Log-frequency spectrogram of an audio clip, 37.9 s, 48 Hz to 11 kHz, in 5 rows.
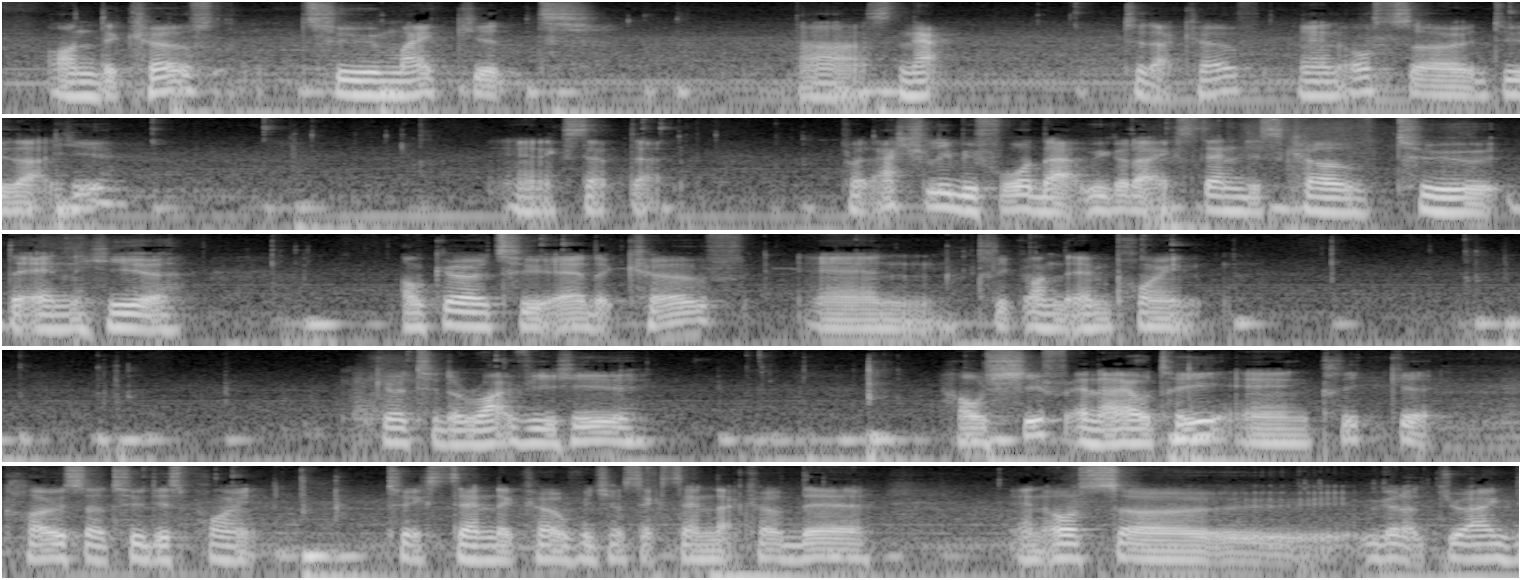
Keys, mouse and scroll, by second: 1.1-1.9 scroll up 1, 2.3 shift+middle click, 3.2 middle click, 3.8-4.4 scroll down 1, 5.4-7.5 shift+drag, 8.3 shift+click, 9.6-10.8 scroll up 1, 10.8 click, 11.6-12.3 scroll up 1, 13.4 click, 16.6-17.9 scroll up 1, 17.9 click, 19.4-20.8 scroll down 1, 20.8 click, 22.5 scroll up 1, 22.8 shift+middle click, 24.8 click, 26.5-27.0 scroll down 1, 27.2 shift+middle click, 31.0 alt+shift+click, 33.3-35.0 scroll up 1, 36.8-37.9 scroll down 1.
